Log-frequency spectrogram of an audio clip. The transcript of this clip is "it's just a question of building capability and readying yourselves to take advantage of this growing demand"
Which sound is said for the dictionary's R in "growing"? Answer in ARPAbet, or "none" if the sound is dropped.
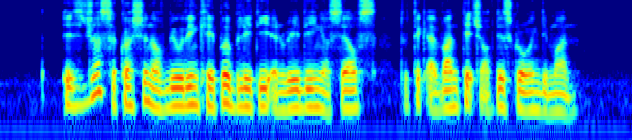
R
